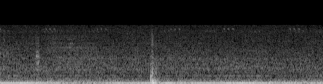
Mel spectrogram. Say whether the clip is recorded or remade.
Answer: recorded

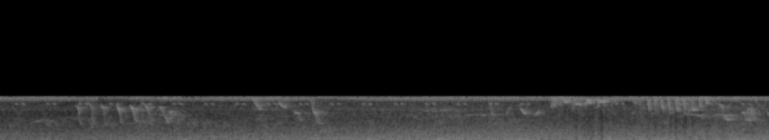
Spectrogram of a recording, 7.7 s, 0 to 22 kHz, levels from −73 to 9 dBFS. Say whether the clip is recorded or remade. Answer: recorded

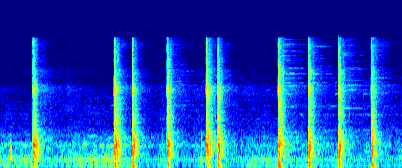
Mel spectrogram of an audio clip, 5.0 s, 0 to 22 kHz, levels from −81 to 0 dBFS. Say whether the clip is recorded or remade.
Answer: recorded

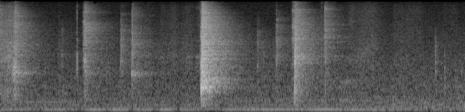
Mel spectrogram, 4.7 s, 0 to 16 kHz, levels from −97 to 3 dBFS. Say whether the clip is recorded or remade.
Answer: recorded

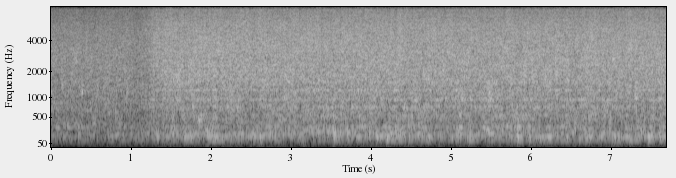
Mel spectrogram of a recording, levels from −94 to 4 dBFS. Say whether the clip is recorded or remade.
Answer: recorded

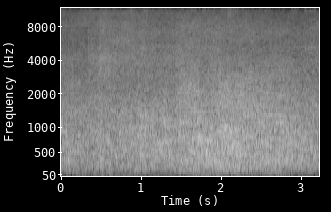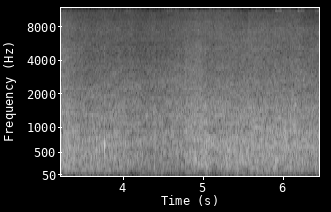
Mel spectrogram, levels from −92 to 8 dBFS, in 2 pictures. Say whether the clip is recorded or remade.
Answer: remade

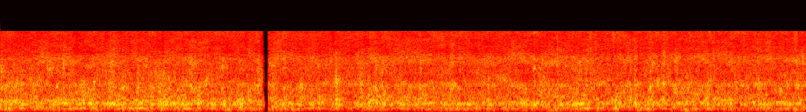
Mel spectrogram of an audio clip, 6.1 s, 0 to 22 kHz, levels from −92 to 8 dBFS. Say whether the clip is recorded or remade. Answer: remade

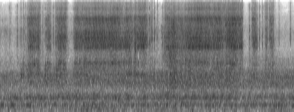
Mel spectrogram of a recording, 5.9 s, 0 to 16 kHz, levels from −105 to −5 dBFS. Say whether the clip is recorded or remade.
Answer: recorded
